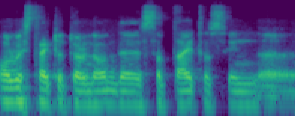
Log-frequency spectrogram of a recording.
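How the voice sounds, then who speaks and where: Somewhat breathy and fairly low-pitched, a man speaks with an Italian accent in a dark, mellow tone. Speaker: university professor. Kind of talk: lecture. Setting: video call. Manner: fast; halting, many fillers and repetitions.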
